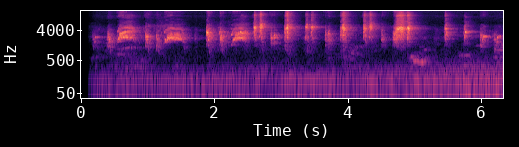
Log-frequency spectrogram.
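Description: Caged long-tailed shrike singing a fast string of short, harsh notes, about three or four a second. A faint low hum runs underneath.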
